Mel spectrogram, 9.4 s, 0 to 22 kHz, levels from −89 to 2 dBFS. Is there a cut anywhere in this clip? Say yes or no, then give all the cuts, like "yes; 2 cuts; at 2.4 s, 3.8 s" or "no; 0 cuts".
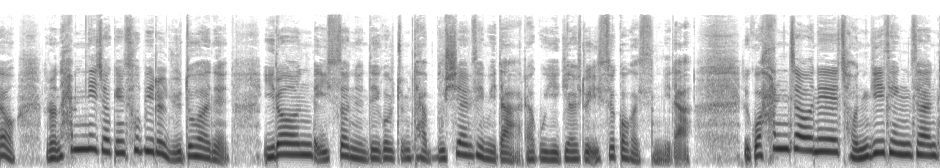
yes; 2 cuts; at 3.1 s, 5.8 s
